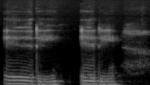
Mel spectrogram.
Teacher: my tongue still taps up a B Eddie and releases but I don't build up a lot of air I don't really want to punch that D sound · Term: flap T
